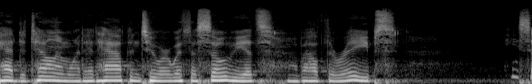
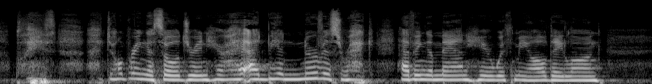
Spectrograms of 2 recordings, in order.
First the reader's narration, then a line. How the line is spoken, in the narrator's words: she pleaded with him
